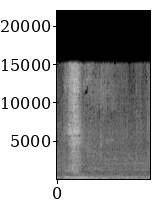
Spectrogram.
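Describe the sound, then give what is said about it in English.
An engine revs like a motorcycle, heard from inside, its pitch surging up and then settling into a steady throaty drone. It's fairly loud and continuous for about two seconds, with no voices. “Like, you hear the revving of an engine from inside, which seems strange. An engine? Like a motorcycle.”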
